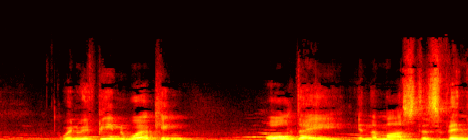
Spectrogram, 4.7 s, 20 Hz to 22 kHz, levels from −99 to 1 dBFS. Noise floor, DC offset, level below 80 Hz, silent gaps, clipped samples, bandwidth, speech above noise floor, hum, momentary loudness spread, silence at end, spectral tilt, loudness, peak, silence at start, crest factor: -51 dBFS; under 0.1%; -58 dBFS; none; under 0.1%; 15 kHz; 28 dB; none; 11 LU; 0 s; -5.5 dB/octave; -24 LUFS; -6 dBFS; 0.65 s; 18 dB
